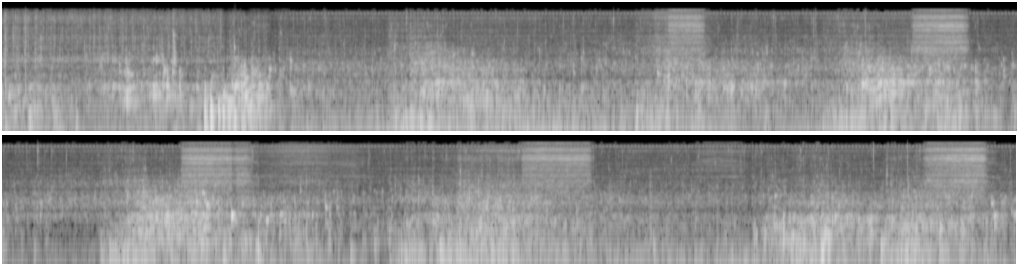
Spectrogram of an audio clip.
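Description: Scuba breathing heard underwater: a short hiss through the regulator and a gurgling rush of exhaled bubbles, repeating in a breath cycle of about four to five seconds.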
